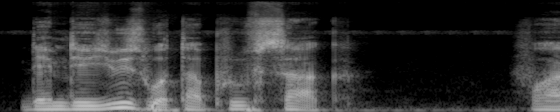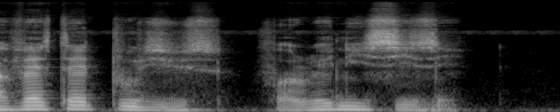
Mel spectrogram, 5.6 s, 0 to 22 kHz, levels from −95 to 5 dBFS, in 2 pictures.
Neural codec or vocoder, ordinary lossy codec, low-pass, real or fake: none; none; none; real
